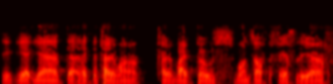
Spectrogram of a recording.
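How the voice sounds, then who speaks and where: A man in his late twenties chats casually on a podcast in a lowish voice. He rambles through fillers and restarts and swears now and then. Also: monotone, a little fast, a bit bright, dull audio. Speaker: podcast co-host. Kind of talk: casual chat.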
